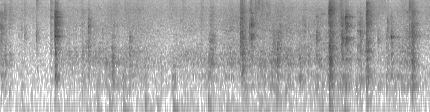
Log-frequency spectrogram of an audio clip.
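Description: Kaleido hot foil and die-cutting machine being hand-cranked, a plate sandwich feeding through its rollers. The mechanism gives faint clicks and ticks, one about a second in and a quicker run of them in the second half.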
